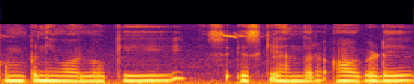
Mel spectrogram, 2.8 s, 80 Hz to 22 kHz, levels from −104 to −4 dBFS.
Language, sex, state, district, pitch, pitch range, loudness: Hindi, male, Chhattisgarh, Sukma, 195 Hz, 190-200 Hz, -13 LUFS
